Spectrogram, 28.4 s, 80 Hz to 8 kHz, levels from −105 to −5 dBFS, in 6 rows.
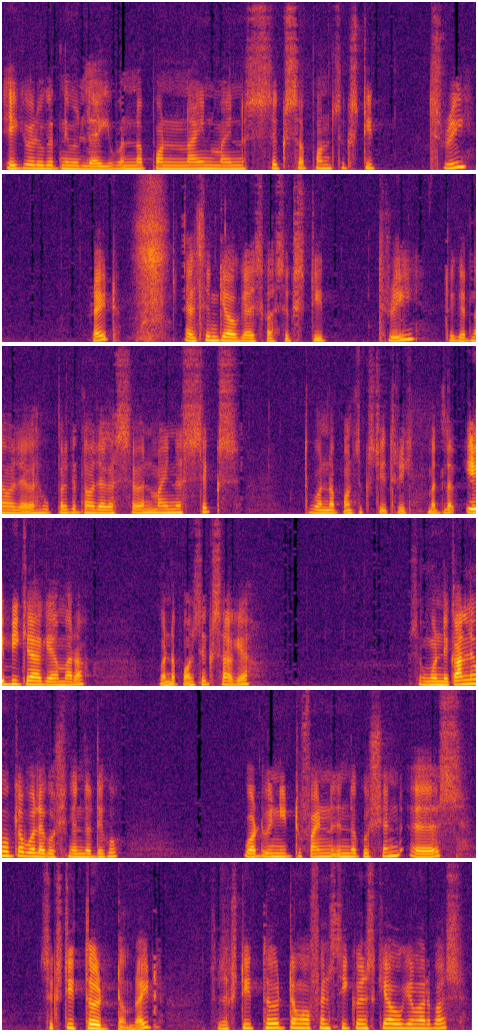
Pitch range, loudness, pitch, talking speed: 150-185 Hz, -24 LUFS, 165 Hz, 125 wpm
